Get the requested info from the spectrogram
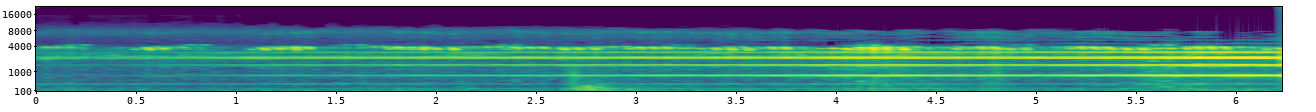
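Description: Background score music: a sustained chord of high, steady tones that slowly grows louder.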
